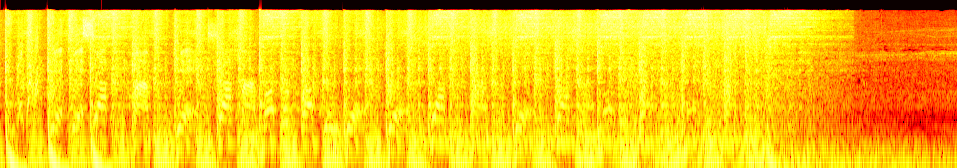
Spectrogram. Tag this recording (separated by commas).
Music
